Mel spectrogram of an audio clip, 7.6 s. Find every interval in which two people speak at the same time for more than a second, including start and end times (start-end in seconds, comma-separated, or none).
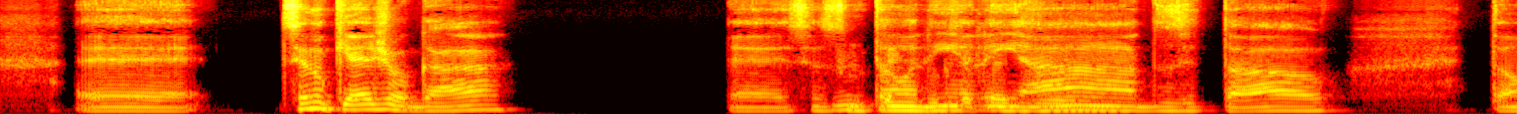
4.2-5.7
